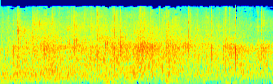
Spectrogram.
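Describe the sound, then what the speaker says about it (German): A lecture audience claps at a lecture about the Walt Disney Company, dense continuous applause from many hands that stays steady for the whole few seconds, fairly loud and close, with no talking over it. "Wow! Applaus!"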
